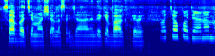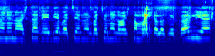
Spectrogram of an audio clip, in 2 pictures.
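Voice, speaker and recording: A woman's voice: on the high side, quick pace, slight background noise. Woman, sore throat; chatty, step-by-step narration of chores, outdoor courtyard with faint ambience. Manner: chatty, explaining each step, often says "jo hai na". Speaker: village family vlogger. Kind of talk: casual narration of household chores. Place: outdoor village courtyard in fog and wind.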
